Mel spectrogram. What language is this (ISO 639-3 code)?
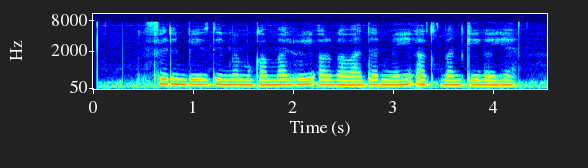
urd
